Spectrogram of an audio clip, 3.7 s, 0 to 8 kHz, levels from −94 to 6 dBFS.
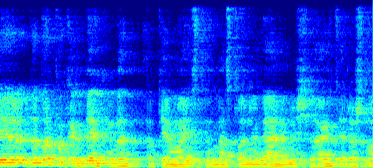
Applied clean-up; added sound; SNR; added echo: none; none; none; reverberation time 0.9 s.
